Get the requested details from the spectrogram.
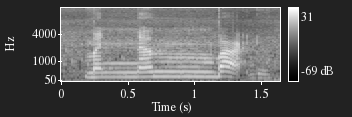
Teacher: Mannam ba'du, tandanya ada mim kecil di atas. Cara membaca iqlab yaitu tanwin atau huruf n-nya diganti menjadi mim atau m, jadi mingkem. Mannam ba'du, dan didengungkan.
